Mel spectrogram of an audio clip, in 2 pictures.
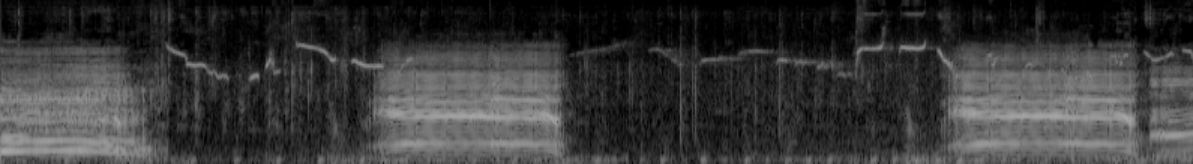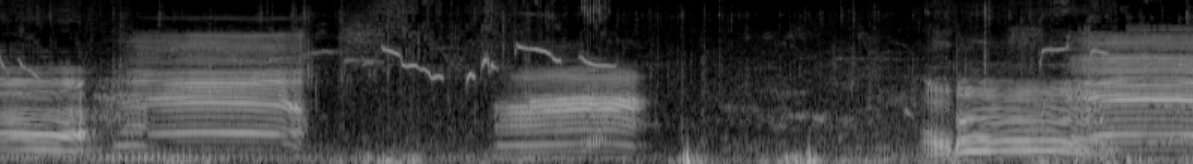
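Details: Tame cattle on a road calling to their companions: a series of long, loud, harmonic moos, some rising then falling, repeated every couple of seconds, with small birds chirping in the gaps.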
